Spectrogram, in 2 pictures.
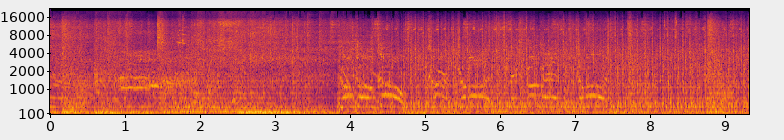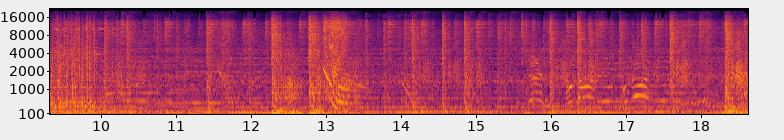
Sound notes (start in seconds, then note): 0.0 explosion rumbles; 7.8 guns firing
